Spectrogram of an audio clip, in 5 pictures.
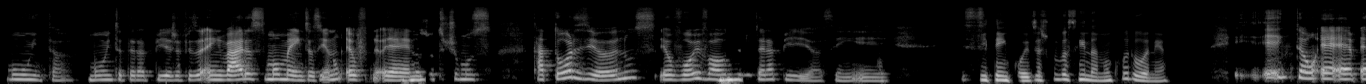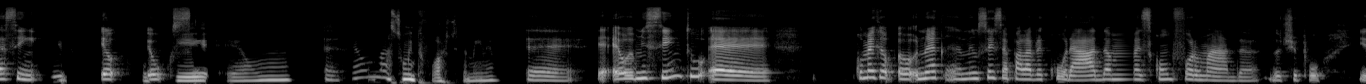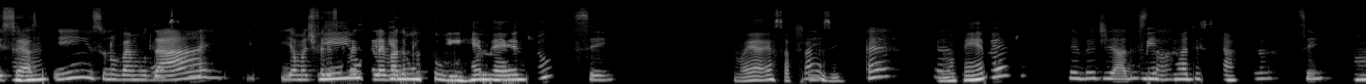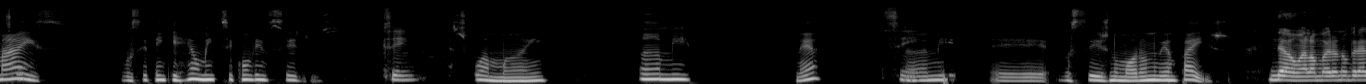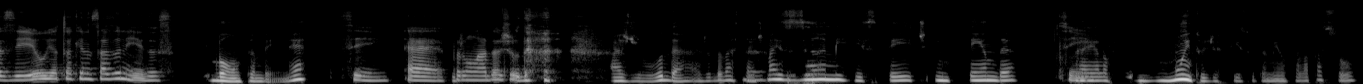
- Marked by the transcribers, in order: static; distorted speech; tapping; other background noise; unintelligible speech; chuckle
- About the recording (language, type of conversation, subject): Portuguese, advice, Como lidar quando alguém próximo minimiza minhas conquistas e só aponta defeitos?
